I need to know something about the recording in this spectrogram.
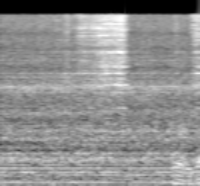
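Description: Skate sharpener's grinding wheel running with a steady motor hum; about a second in, a single-point diamond dresser touches the spinning wheel for about half a second, a high scraping hiss as the diamond dresses the wheel face.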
